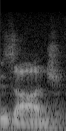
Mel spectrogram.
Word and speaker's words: ZOE: You can just do Zoe, or a lot of people do Zodge.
